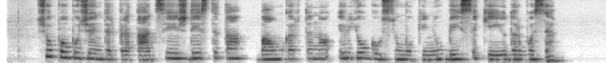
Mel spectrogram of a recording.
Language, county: Lithuanian, Šiauliai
